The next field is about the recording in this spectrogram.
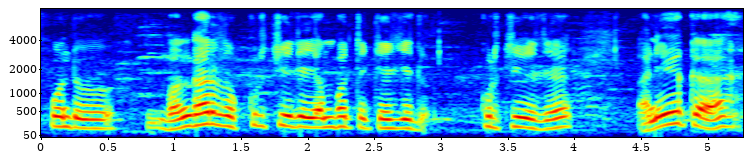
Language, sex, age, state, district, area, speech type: Kannada, male, 60+, Karnataka, Koppal, rural, spontaneous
